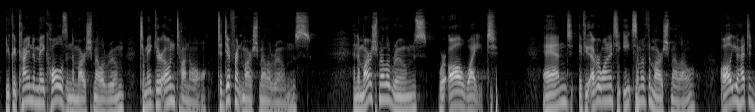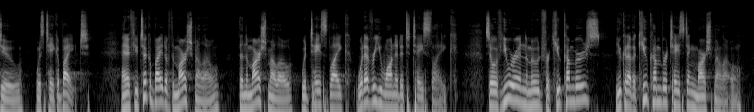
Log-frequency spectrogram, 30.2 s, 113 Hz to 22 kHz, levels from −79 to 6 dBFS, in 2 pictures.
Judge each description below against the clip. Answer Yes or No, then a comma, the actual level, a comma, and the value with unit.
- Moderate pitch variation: No, wide, 7.2 semitones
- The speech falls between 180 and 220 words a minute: No, average, 165 wpm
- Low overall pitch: Yes, low, 130 Hz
